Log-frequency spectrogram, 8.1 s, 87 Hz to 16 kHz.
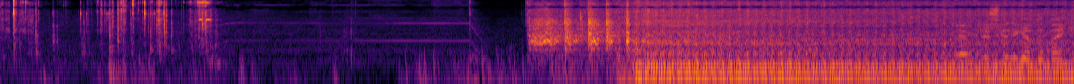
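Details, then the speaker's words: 2007 Honda VFR800, 36,000 miles, upgraded exhaust, cold start: after some handling noise the engine catches at once and settles into an even, steady idle with no knocks or misses; healthy start. "You may already be able to hear how good that exhaust is."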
